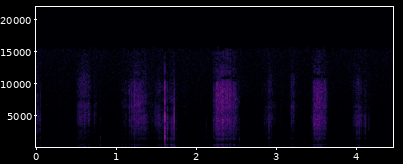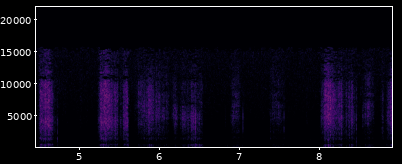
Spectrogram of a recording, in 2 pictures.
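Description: A dark fine-tip pen held in the fingertips writes Korean text on a flat sheet of white lined writing paper resting on a hard surface. Short, bright bursts of pen-on-paper scratching come in quick strokes separated by brief pauses, with almost no low end.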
